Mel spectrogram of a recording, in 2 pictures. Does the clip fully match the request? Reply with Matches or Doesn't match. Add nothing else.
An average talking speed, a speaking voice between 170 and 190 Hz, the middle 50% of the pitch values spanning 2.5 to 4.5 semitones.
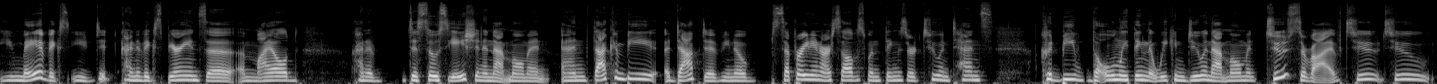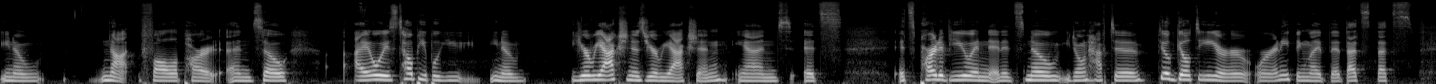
Matches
